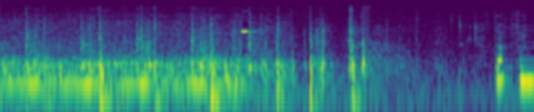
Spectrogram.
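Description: A domestic sewing machine stitching in a zipper, running in short bursts with a steady whirring hum and needle ticks, pausing and restarting, with faint talk and handling noises around it.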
